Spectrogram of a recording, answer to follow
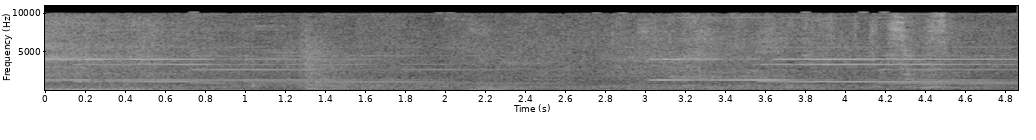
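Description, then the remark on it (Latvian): A parliament session bell, rung before a vote on confidence in the Cabinet of Ministers, rings continuously for several seconds, a sustained bright metallic tone over a low murmur of background voices and room noise. “Lūdzu zvanu.”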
